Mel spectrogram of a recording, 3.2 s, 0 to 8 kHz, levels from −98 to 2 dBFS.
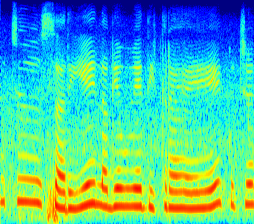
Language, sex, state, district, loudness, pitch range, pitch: Hindi, female, Chhattisgarh, Rajnandgaon, -15 LUFS, 225-270 Hz, 240 Hz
